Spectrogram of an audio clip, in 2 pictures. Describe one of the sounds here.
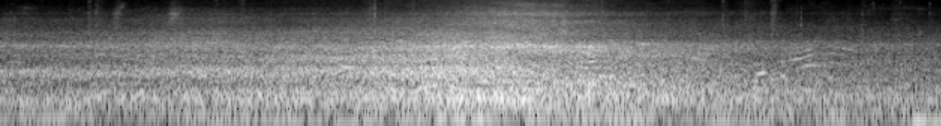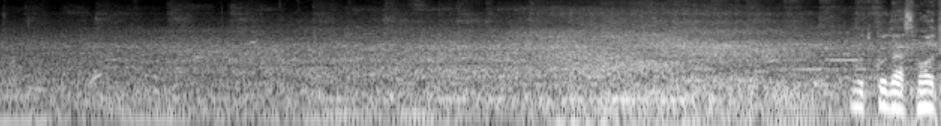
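A car drives past close by with a rising and fading rush.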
